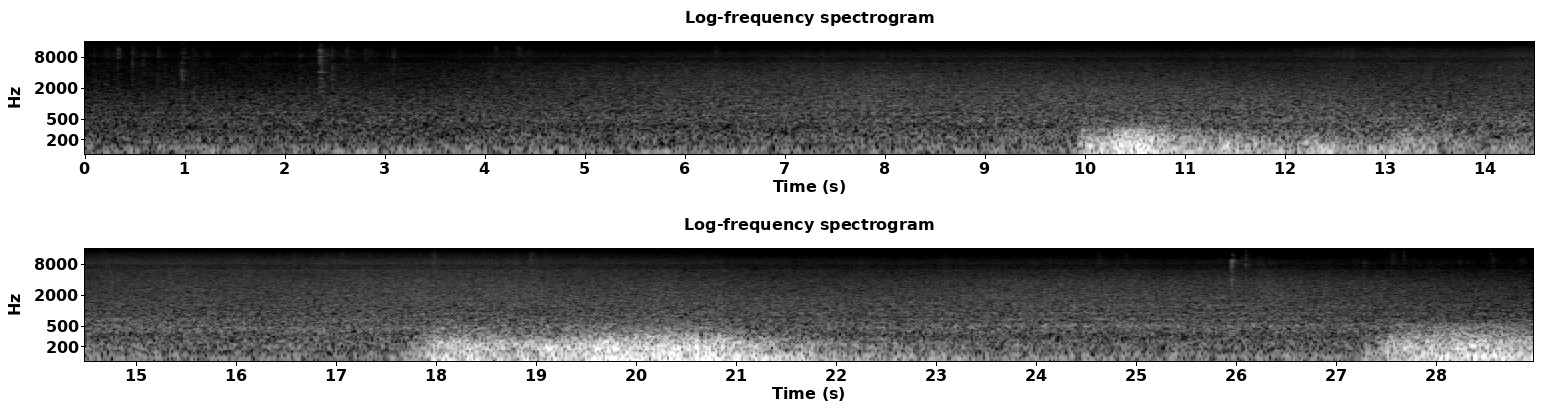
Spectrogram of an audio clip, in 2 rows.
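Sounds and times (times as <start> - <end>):
thunderstorm: 10.0 - 14.3, 17.8 - 23.6, 27.3 - 28.9.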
